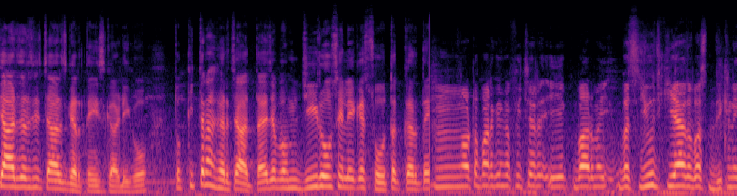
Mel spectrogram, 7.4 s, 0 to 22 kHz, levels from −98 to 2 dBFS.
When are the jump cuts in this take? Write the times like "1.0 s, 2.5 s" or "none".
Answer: 4.3 s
